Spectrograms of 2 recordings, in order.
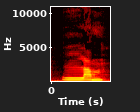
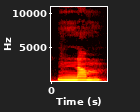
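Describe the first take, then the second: First: The word begins with an l sound. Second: The word begins with an n sound. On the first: The number five comes after another number. "whenever five go after any other number, you will pronounce it lum" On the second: The number five stands alone or comes first. "the word five is pronounced num"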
